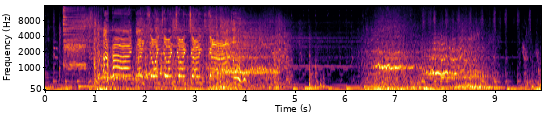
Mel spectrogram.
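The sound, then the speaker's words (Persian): A car engine revving hard with squealing tires as the car accelerates to chase a police van. It is loud throughout, with screeching tonal whines at the start and again later, and some voices mixed in. “ون پلیس رو دارم جلوتر میبینمش، داره خیلی سریع میره. پدال گاز رو فشار میدم تا ببینیم میتونیم بهش برسیم یا نه.”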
